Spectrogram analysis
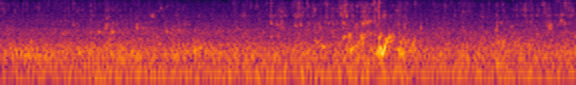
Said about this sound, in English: Just feel into the sounds of the water right now. And feel or imagine with every little wave coming in here. The lapping of the water.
